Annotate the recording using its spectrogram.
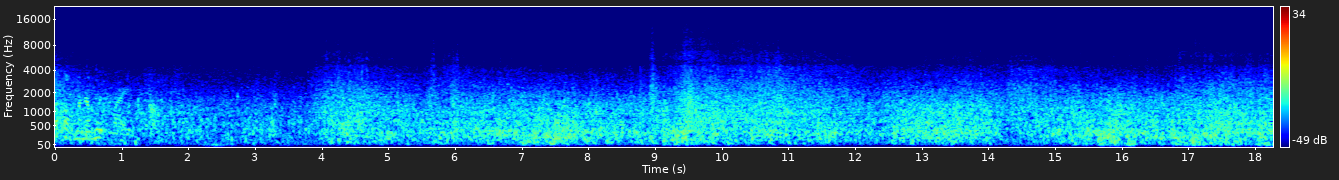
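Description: Small waves wash gently onto a sandy shore, outdoors in light wind.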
